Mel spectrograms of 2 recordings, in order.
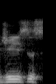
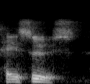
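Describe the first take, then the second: First: The name is pronounced with English sounds. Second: The name is pronounced with Spanish sounds. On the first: "you don't say Jesus in in um, Spanish" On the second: "it's Jesus"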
